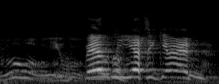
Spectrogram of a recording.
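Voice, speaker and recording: A melodramatic pulp villain, bright and high in pitch. He is menacing and bombastic in comic old-radio style, a little off the microphone with faint music behind. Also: animated, unhurried, exaggerated voice. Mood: furious. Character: raging male pulp villain who bullies his henchmen. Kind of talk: comedic old-time radio villain acting.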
